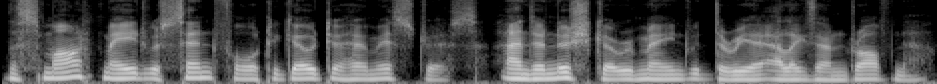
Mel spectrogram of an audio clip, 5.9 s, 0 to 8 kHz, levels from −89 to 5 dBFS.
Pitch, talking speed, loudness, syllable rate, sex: 125 Hz, 175 wpm, -19 LUFS, 4.8 syllables/s, male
